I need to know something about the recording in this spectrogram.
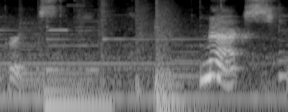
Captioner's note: oven beeps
